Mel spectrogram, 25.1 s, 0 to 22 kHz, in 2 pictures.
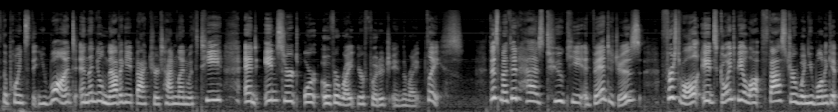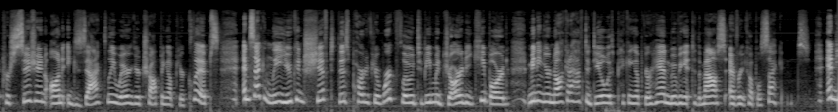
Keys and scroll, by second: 0.0-2.8 typing.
